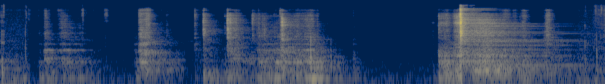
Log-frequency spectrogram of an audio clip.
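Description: Light metallic taps and clicks from small steel grill hardware being handled and fitted, with one sharper metal clink a little past the middle that rings briefly.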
